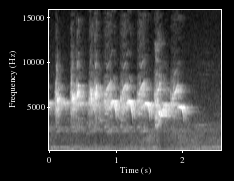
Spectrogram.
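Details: Crimson sunbird song played as a lure to make kept birds sing readily: a continuous stream of very high, sharp, rapidly repeated chirps, slightly rising and falling, over a faint steady low hum.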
